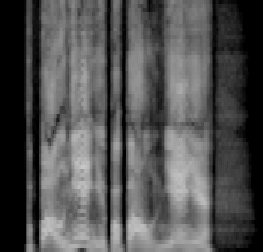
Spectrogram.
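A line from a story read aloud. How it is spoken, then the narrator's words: Irritated interruption. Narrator (Russian): раздраженно перебил его министр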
